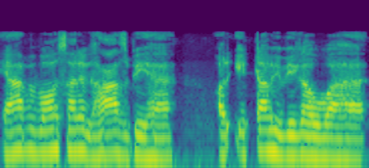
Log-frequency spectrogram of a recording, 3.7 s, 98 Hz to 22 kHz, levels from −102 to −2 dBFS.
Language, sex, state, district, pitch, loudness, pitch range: Hindi, male, Jharkhand, Garhwa, 145 Hz, -15 LUFS, 135-165 Hz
